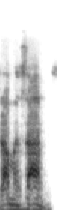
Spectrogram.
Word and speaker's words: Ramadan: it's the end of Ramadan I know it's spelled with a d but beina pronounces it with a z now maybe elsewhere in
